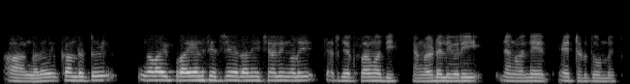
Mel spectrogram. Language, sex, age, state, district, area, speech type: Malayalam, male, 18-30, Kerala, Malappuram, rural, conversation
